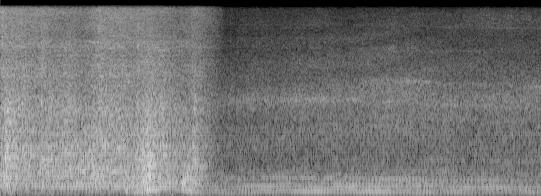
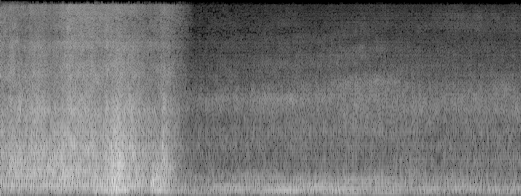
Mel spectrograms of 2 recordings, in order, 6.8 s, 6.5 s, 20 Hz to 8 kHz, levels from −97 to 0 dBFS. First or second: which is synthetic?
second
